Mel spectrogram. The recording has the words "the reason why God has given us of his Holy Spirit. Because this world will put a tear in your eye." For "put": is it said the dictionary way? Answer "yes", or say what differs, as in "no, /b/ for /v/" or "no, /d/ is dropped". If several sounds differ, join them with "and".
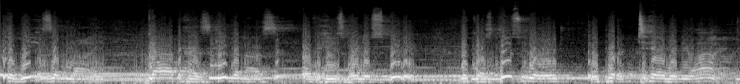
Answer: yes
